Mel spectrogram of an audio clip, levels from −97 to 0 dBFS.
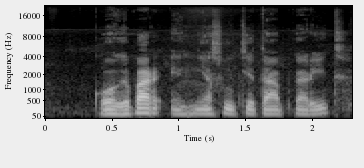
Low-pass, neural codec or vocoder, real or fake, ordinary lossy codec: none; vocoder, 44.1 kHz, 128 mel bands every 256 samples, BigVGAN v2; fake; none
